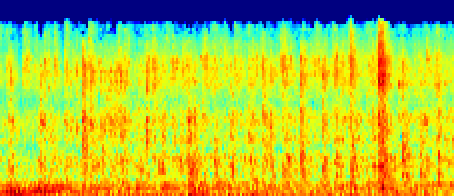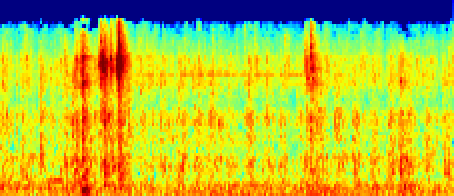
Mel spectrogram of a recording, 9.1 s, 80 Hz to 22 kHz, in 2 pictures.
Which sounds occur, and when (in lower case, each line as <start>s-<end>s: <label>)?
0.0s-9.0s: sliding door
3.5s-3.9s: generic impact sounds
5.2s-5.8s: generic impact sounds
7.6s-7.8s: generic impact sounds
8.5s-8.7s: generic impact sounds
